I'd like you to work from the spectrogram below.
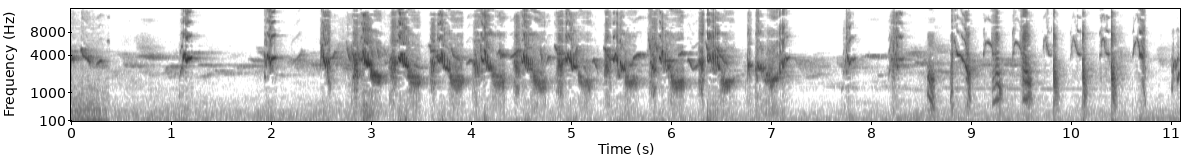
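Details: Singing caged Javan myna used to spark song in mute or moulting mynas: a long dense run of harsh, buzzy chattering notes, a pause, then sharper clicks and chirps.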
